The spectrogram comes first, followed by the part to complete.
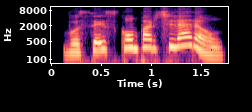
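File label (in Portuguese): "vocês compartilharão", Portuguese; portugues/verbos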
